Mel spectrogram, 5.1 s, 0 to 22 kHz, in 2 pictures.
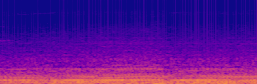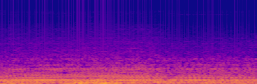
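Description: A 2024 Nissan Armada SL Midnight Edition with the 5.6 V8 pulls hard under acceleration, a steady, loud, low engine rumble swelling slightly near the middle, heard from inside the cabin with no talking.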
